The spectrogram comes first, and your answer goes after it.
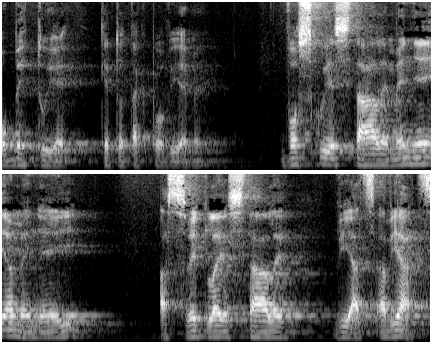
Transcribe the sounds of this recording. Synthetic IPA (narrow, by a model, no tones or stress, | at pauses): ɔbɛt̪ujɛkɛc̚t̪ːɔt̪akpɔʋɪɛmɛ | ʋɔskujɛst̪aːlɛmɛɲɛjamɛɲɛj | ʔa̰sʋɛt̪lajɛst̪aːlɛʋɪat͡sa̰ʋɪat͡s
